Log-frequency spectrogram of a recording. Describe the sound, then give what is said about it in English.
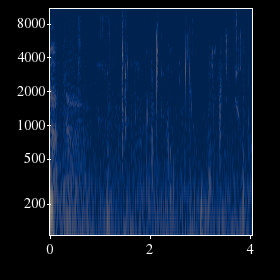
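A first bite and chewing of french fries, with soft crunchy, wet mouth sounds and a few sharp clicks repeating irregularly over a few seconds, no talking. “Okay, I'm going straight for the fries.”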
